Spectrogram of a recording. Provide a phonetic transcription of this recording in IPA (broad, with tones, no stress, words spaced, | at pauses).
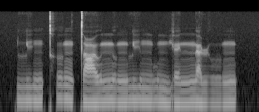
li˧˥ŋkʰɤ˥˩ŋt̪ɑ˧˥ʊ̯n̪ʊ˧˥ŋ li˥˧mu˥˩mjɛ˧˥nn̪ä˧ ɻʊ˧˥ŋ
